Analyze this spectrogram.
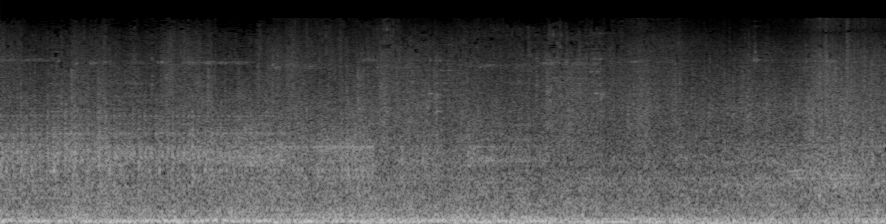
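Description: A deep rumbling drone hums steadily.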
